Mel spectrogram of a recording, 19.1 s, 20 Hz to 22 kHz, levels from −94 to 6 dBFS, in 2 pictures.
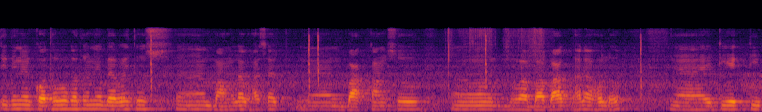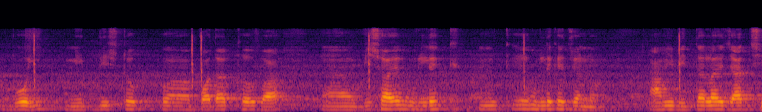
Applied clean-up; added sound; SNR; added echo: none; Tap; 19 dB; reverberation time 0.4 s.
